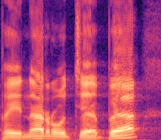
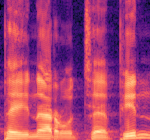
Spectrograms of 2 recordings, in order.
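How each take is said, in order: First: The word ends with an -a sound. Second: The word ends with an -in sound. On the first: The noun is treated as not fully declinable. "kalau ghairu munsorib dibaca baina rojaba" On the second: The noun is treated as fully declinable. "Kalau munsorib dibaca baina rojabin"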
